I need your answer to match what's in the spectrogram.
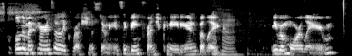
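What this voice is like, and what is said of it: American accent. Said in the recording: “have an American accent”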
